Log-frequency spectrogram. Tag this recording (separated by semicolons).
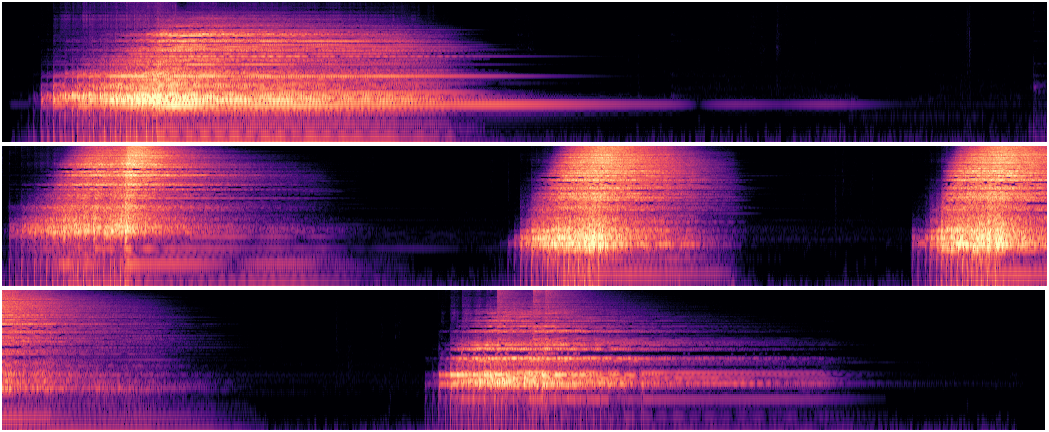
mallet; cymbal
